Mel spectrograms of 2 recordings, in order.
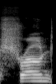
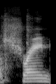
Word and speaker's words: Schroen: And I've been calling it Schroen Train because that's the way it's spelled. Yeah, it looks like it to me. Schroen. But someone said, no, it's Schrain Train. I'm like, oh, okay. So I'm going to say it correctly now.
